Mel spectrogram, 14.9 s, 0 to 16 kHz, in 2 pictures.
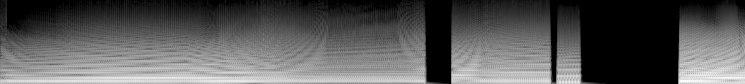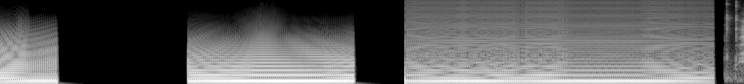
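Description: Buzzy tones from the Air Hybrid 3 software synthesizer with harsh, gritty overdrive distortion, played in several loud bursts separated by short silences, with no talking.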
